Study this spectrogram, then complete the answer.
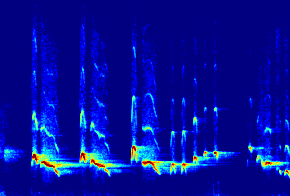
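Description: A man whistles an imitation of a European robin's song at a bird-song contest, producing a series of bright, clear trills and descending phrases with short pauses between bursts, near and alone.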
